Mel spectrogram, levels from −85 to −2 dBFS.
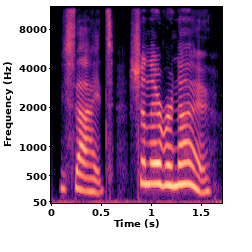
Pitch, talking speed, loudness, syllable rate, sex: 290 Hz, 140 wpm, -15 LUFS, 5.2 syllables/s, female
